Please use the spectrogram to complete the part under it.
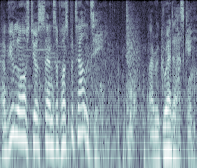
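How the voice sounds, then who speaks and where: An actor playing a confident, taunting Viking raider in a video game, with a sardonic, firm manner. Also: male voice, on the high side, big pitch swings, moderate pace, music in the background. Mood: mocking. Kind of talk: dramatic video game acting. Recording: faint ambient noise.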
